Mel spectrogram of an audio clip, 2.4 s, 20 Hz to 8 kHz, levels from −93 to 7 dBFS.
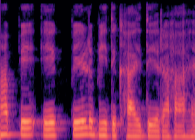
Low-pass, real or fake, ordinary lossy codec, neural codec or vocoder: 7.2 kHz; real; MP3, 64 kbps; none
